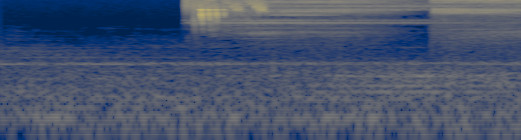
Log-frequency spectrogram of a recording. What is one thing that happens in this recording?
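A gun fires a beam with a buzzing hiss.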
